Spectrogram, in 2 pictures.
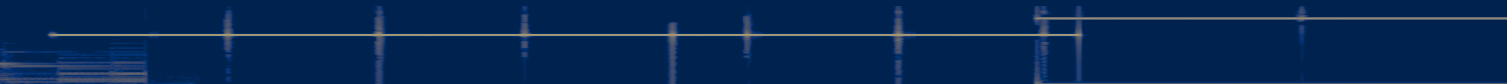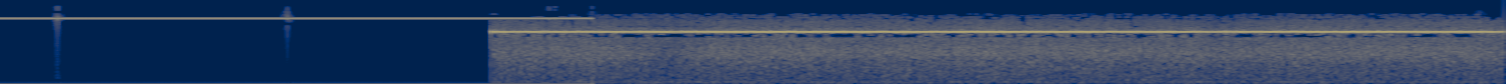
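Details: Simulated tinnitus: a steady high-pitched whistle, then a higher tone, then a hissing ringing sound, illustrating ringing or buzzing in the ears.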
